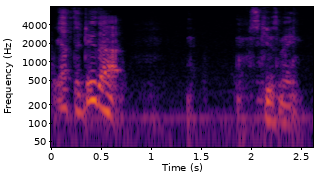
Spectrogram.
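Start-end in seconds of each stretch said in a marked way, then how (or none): 0.0-0.7 put-on excited kid. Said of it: "she lost her mind and was like".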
